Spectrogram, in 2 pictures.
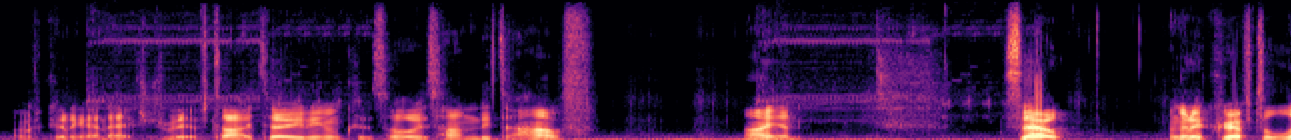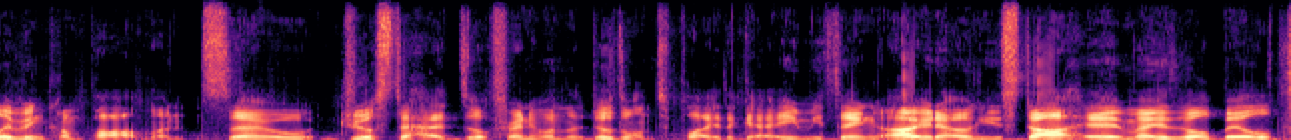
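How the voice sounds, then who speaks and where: A man's voice: deep voice, pushed and bright. A man casually talking through a video game as a channel host, thinking aloud with ums and self-corrections into a desk mic. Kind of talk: casual gameplay commentary. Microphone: desk microphone.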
